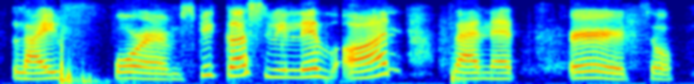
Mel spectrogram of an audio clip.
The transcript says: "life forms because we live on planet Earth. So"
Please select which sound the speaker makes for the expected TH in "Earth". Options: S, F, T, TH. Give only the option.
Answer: T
